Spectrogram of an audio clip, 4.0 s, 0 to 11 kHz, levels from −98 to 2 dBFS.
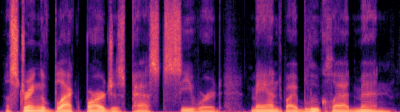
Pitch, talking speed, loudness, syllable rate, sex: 115 Hz, 180 wpm, -18 LUFS, 4.4 syllables/s, male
